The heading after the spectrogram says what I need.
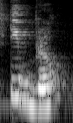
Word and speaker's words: তীব্র: কিসের মধ্যে পড়লো যে যখন কোন শব্দের মধ্যে বা শেষে র ফলা থাকবে সেই ব্যঞ্জন বর্ণটির উচ্চারণ হবে দুইবার কয়বার দুইবার যেমন তীব্র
